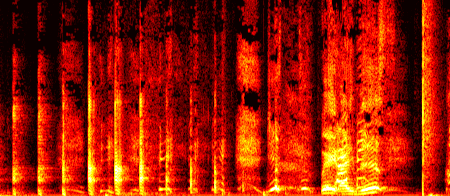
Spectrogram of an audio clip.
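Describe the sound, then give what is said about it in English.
Voices talk and chuckle, then a single sharp slap lands, a hand smacking someone's forehead, followed by a little more talking. “I wanted him to slap her in the forehead.”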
